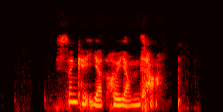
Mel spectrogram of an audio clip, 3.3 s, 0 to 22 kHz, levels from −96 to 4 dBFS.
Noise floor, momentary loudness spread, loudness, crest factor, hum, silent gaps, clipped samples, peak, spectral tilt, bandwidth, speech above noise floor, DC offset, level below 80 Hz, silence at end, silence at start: -80 dBFS; 19 LU; -37 LUFS; 20 dB; none; none; under 0.1%; -20 dBFS; -4.5 dB/octave; 10 kHz; 43 dB; under 0.1%; -68 dBFS; 0.65 s; 0.85 s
